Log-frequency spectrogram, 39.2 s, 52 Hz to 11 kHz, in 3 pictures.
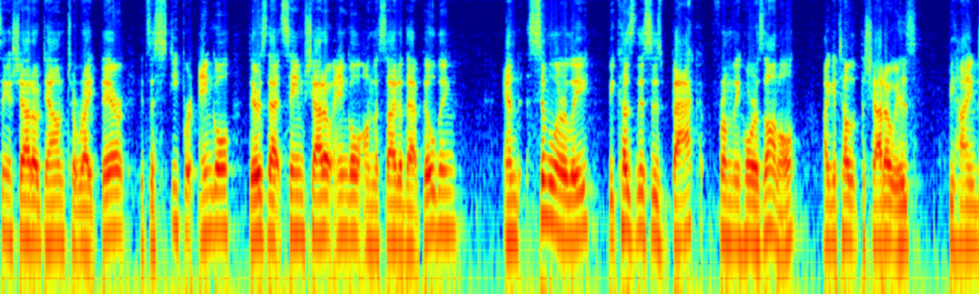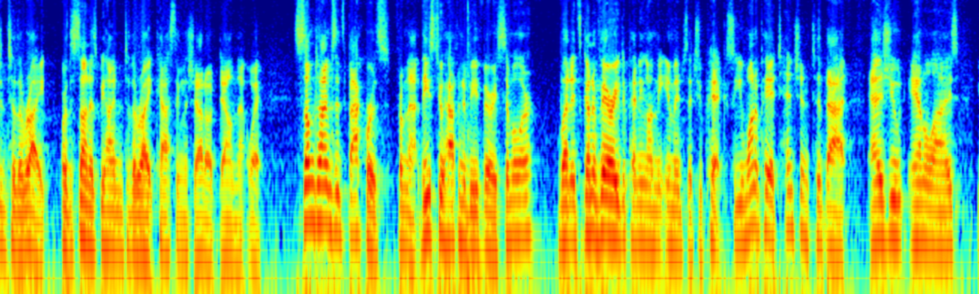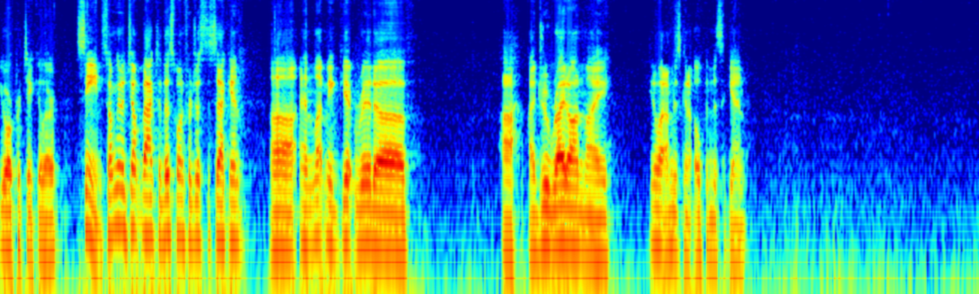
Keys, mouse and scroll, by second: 1.5 click, 5.8 click, 10.3 click, 26.9 click, 30.2 ctrl+alt+z, 32.9 right click, 35.9 click, 38.0 click.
